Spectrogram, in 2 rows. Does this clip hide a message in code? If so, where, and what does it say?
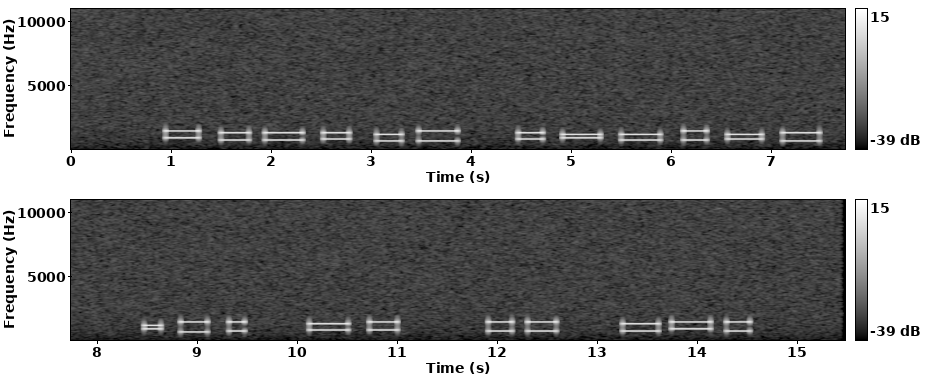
Yes: DTMF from 1.0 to 14.6 s, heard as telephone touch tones, dialled by hand, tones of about 280 ms. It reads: #55813 8*4672 *36 89 66 5#6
